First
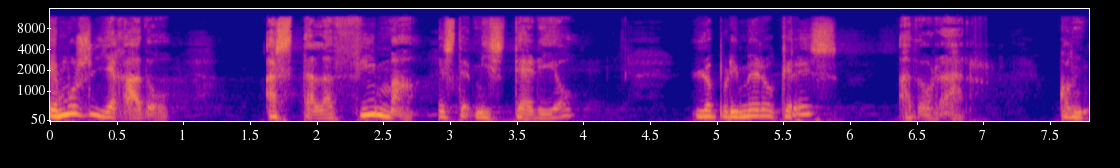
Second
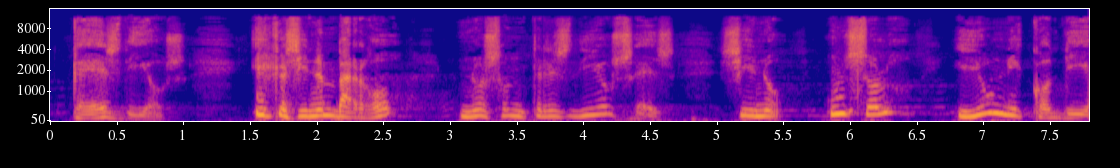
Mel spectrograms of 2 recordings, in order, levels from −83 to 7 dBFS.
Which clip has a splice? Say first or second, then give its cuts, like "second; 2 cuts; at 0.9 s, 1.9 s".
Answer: first; 2 cuts; at 2.9 s, 5.6 s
